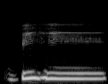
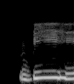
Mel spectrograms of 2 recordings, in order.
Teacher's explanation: ہا کے نیچے کھڑی زیر ہے تو مد اصلی کریں گے. بی ہی نہیں پڑھنا، با کو لمبا نہیں کرنا، ٹھیک ہے.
